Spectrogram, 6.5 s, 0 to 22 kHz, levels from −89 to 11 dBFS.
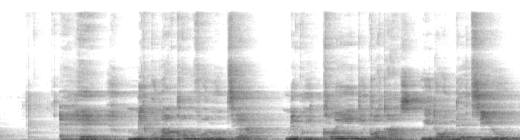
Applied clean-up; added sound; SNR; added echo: none; none; none; reverberation time 1.0 s.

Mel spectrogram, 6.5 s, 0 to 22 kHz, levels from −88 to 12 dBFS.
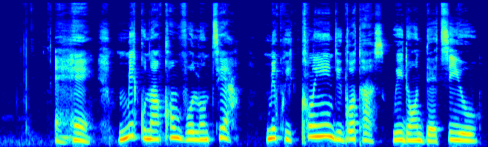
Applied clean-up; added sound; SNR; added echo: none; none; none; none.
